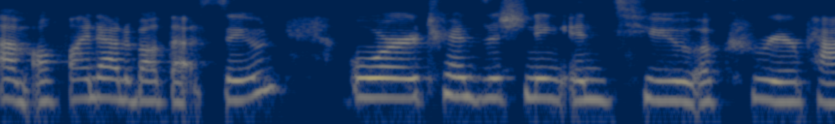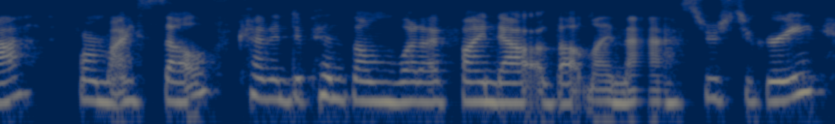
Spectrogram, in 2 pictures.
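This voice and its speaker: Speaking at a moderate pace with an American accent, a woman has a fairly high pitch, a bright, sharp tone and fairly even intonation over a quiet background. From US Midwest (Illinois, small town). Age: 20s. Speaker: university student. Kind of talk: interview.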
